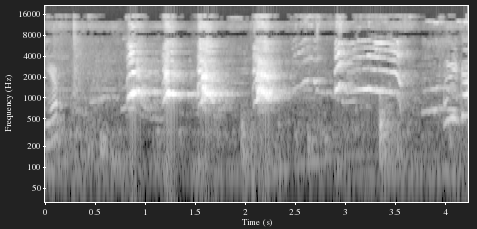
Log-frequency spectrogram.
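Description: Cavapoo puppies barking in high, sharp yips: four quick barks in the first half, then a longer, drawn-out wavering yelp about three seconds in.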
